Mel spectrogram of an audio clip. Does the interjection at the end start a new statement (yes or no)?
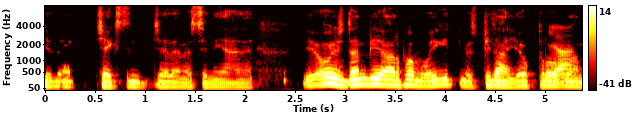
no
